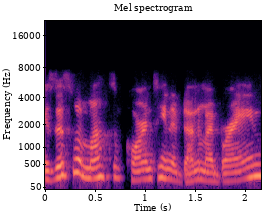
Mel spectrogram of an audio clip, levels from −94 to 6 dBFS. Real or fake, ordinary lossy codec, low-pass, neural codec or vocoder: real; Opus, 16 kbps; 7.2 kHz; none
